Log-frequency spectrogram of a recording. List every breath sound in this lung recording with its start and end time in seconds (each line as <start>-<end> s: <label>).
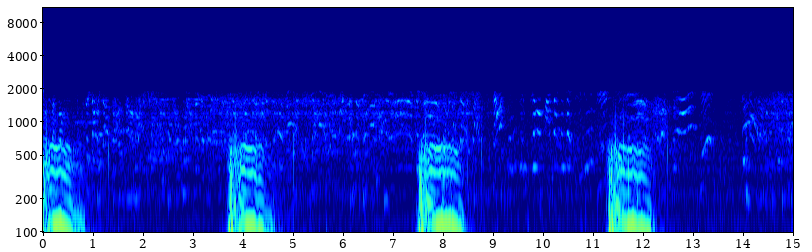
0.00-0.96 s: inhalation
3.50-4.84 s: inhalation
7.35-8.69 s: inhalation
11.15-12.41 s: inhalation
